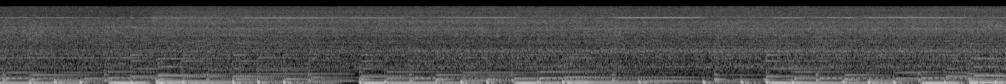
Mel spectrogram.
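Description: Wet/dry shop vacuum running steadily with a thin high whine, sucking water and cement slurry off freshly washed concrete, under background music.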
